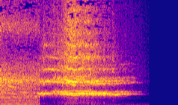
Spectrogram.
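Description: Car engine running, cut off abruptly about half a second in by a high tire screech that fades away toward the end.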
